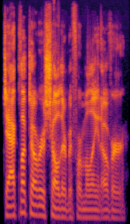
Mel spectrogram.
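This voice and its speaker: A man's voice: low-pitched, very fast, a bit bright, no echo, clean studio sound. A man hosting a podcast, reading a story aloud for comedy with casual asides. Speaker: podcast host and story reader. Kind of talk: comic dramatic reading with casual banter.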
